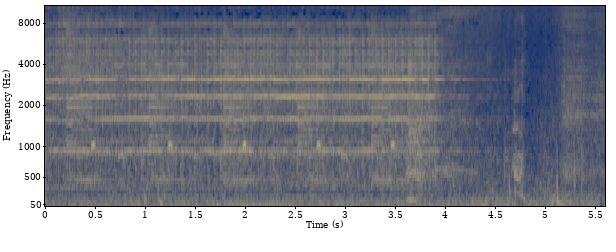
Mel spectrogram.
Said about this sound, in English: In the meantime, trumpeteers, sound the alarm.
